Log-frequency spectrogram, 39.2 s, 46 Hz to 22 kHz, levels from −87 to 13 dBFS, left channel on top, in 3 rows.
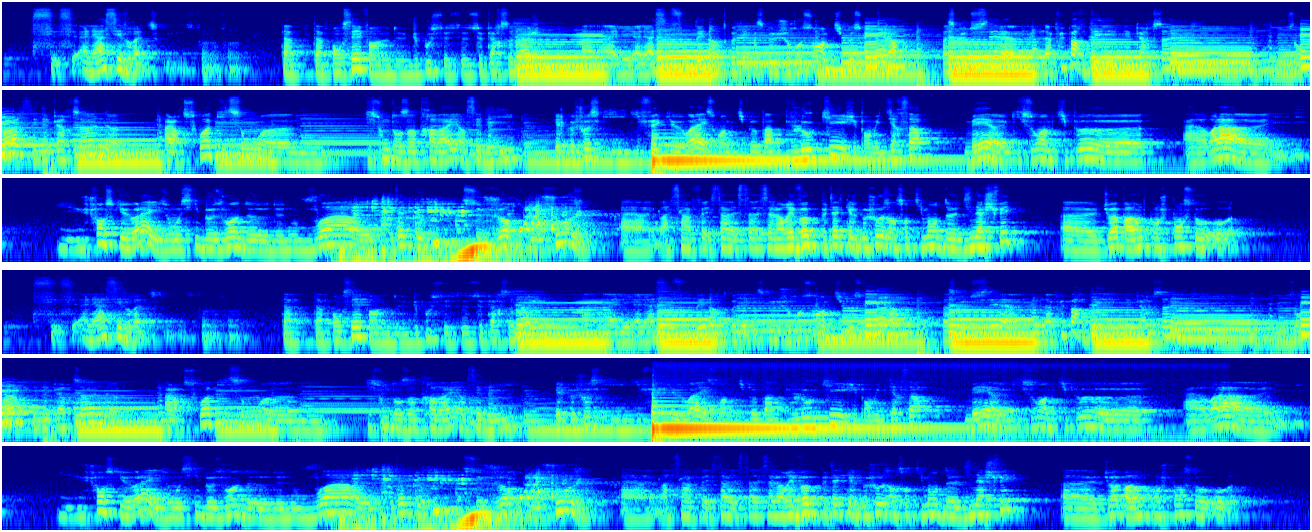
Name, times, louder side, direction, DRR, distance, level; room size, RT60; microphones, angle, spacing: voice 1, 0.3-1.4 1.7-2.4 2.8-5.4 5.8-9.0 9.4-14.3 14.7-16.4 16.7-18.2 18.6-22.3 22.7-24.5 24.9-26.1 26.7-30.4 30.8-32.0 32.3-36.3 36.7-38.5, left 3 dB, 50° left, 10 dB, 0.9 m, -35 dB
sound 1, 5.1-6.1 6.5-10.5 10.9-14.7 15.2-16.9 17.3-18.0 18.3-20.5, left 2 dB, 70° left, 1.3 m, -29 dB
sound 2, 19.6-22.8, right 4 dB, 60° right, 0.7 m, -24 dB
sound 3, 29.4-32.1 32.7-32.8, left 4 dB, 35° left, 0.4 m, -28 dB
20.0 x 6.8 x 3.3 m, 0.93 s
head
